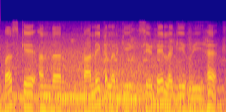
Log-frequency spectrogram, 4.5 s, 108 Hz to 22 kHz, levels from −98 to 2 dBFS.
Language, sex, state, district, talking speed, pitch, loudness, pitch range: Hindi, male, Rajasthan, Jaipur, 130 wpm, 120 Hz, -13 LUFS, 115-135 Hz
